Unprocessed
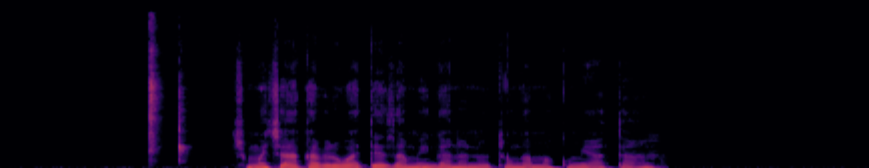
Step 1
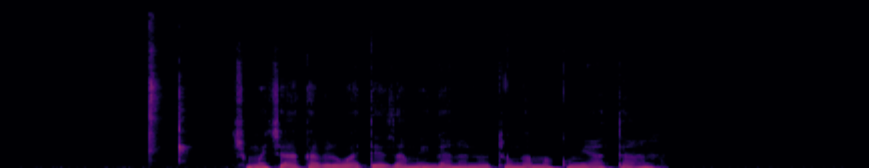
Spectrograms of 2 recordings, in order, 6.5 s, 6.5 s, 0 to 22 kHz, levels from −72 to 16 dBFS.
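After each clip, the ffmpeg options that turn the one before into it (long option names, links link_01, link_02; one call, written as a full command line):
ffmpeg -i in.wav -af "acompressor=threshold=-34dB:ratio=3,volume=-2dB" out.wav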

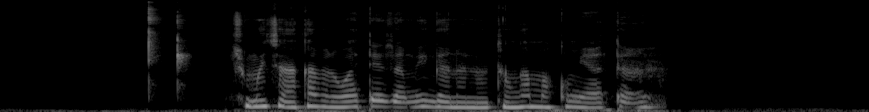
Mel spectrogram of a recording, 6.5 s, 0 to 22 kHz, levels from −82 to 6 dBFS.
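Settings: ffmpeg -i in.wav -filter_complex "[0:a]asplit=2[link_01][link_02];[link_02]afreqshift=-0.63[link_03];[link_01][link_03]amix=inputs=2:normalize=1,volume=3dB" out.wav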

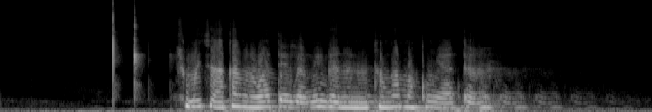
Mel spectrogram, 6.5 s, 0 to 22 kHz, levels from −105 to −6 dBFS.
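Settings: ffmpeg -i in.wav -filter_complex "[0:a]flanger=delay=6.2:depth=9.2:regen=-31:speed=0.48:shape=triangular,asplit=2[link_01][link_02];[link_02]adelay=355,lowpass=frequency=1500:poles=1,volume=-16.5dB,asplit=2[link_03][link_04];[link_04]adelay=355,lowpass=frequency=1500:poles=1,volume=0.41,asplit=2[link_05][link_06];[link_06]adelay=355,lowpass=frequency=1500:poles=1,volume=0.41,asplit=2[link_07][link_08];[link_08]adelay=355,lowpass=frequency=1500:poles=1,volume=0.41[link_09];[link_01][link_03][link_05][link_07][link_09]amix=inputs=5:normalize=0,adynamicsmooth=sensitivity=4:basefreq=760,volume=5dB" out.wav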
